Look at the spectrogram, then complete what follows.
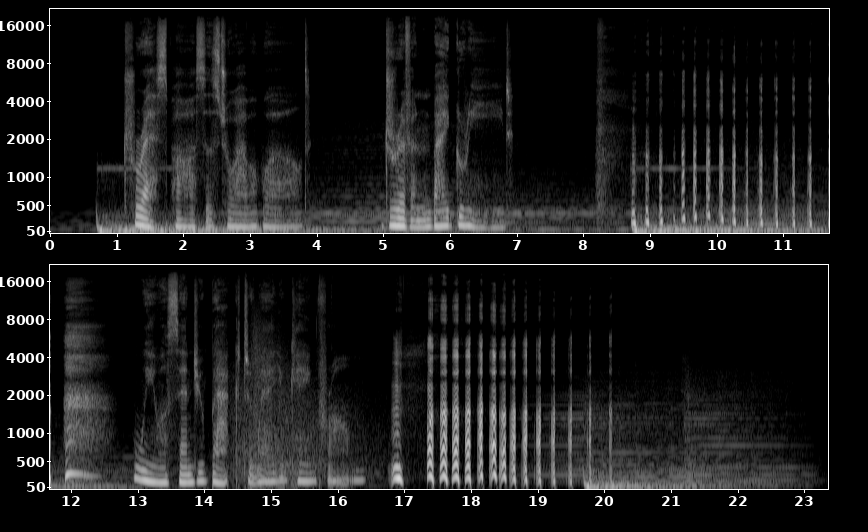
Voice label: english british video games

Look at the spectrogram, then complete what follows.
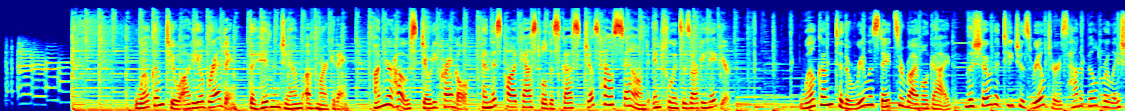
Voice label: english american podcasts

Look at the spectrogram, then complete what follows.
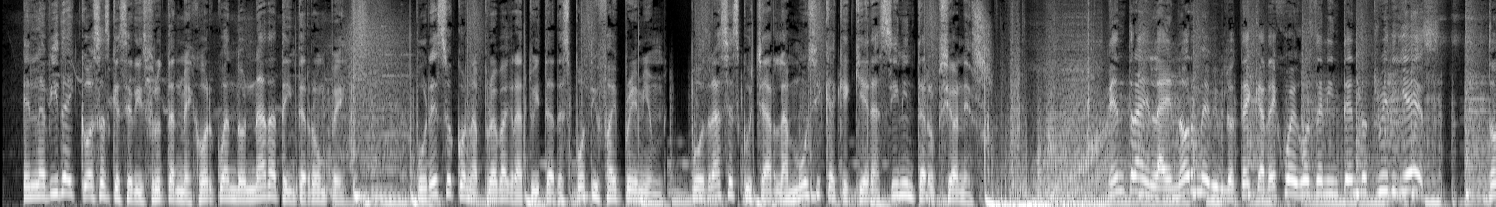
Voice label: Spanish Mexican commercial; mexikanisch-neutraler spanischer

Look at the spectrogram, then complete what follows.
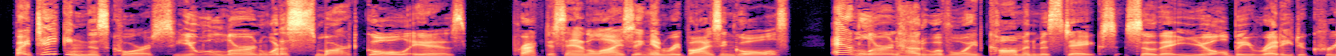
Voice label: english canadian e-learning

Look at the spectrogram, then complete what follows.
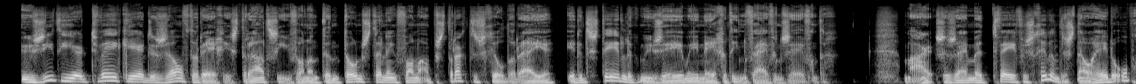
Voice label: dutch others

